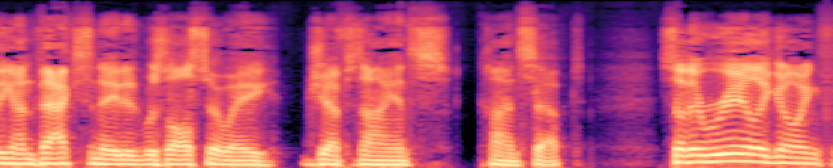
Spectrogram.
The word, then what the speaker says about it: Zients: I think it's Jeff Zients is how you pronounce his name, with a Z, but it sounds like science.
